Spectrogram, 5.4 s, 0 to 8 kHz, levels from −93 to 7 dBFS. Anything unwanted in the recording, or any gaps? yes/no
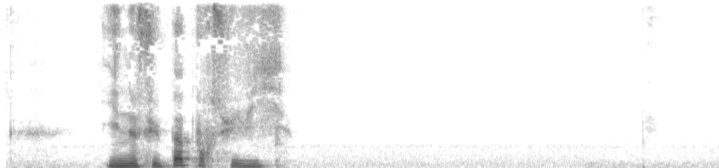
no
